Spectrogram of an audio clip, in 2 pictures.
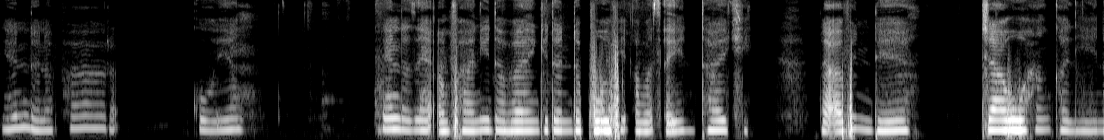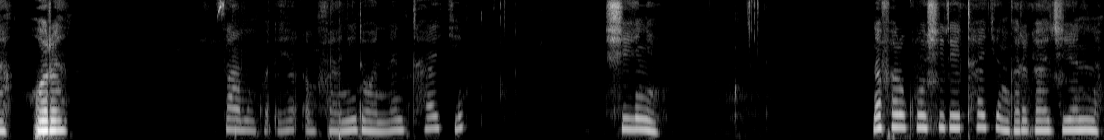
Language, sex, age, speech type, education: Hausa, female, 46-60, spontaneous, tertiary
